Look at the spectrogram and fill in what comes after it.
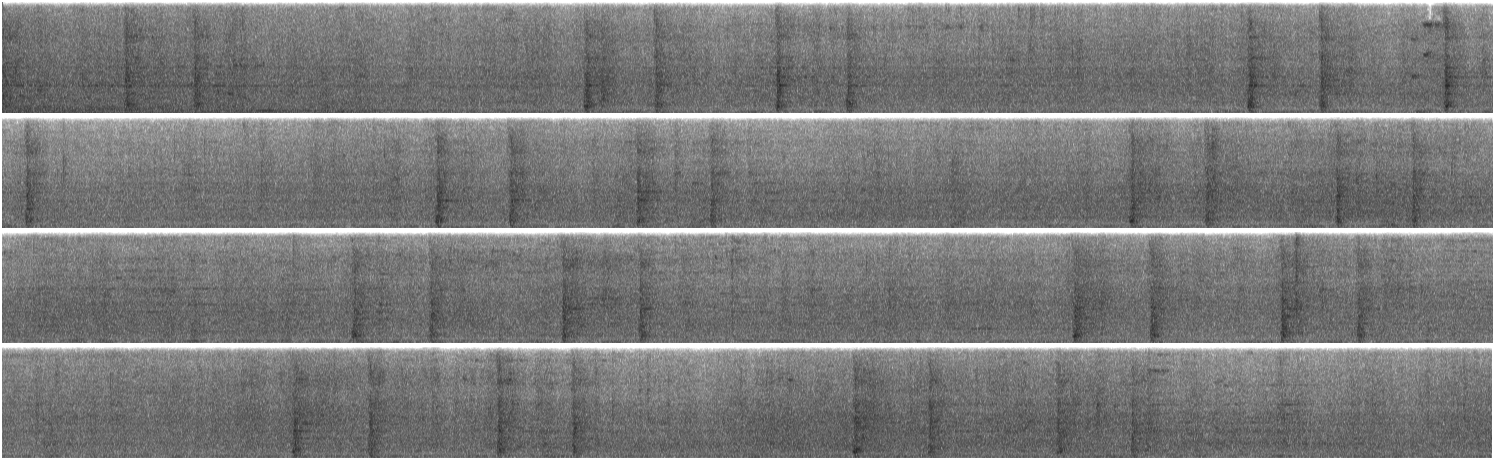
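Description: Diesel-hauled passenger train running on jointed track, its wheels clicking over the rail joints at a steady pace over a continuous rumble. A heavy low rumble fades away in the first two seconds.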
